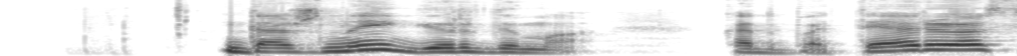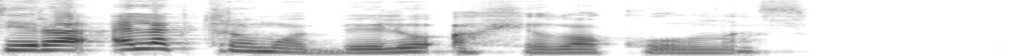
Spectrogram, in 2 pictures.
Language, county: Lithuanian, Kaunas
